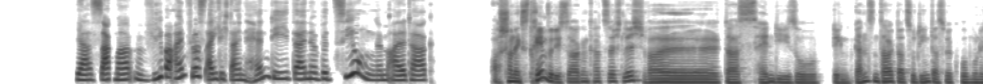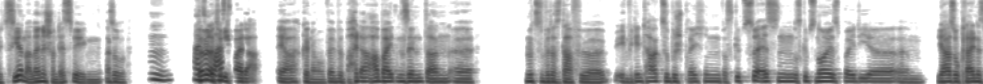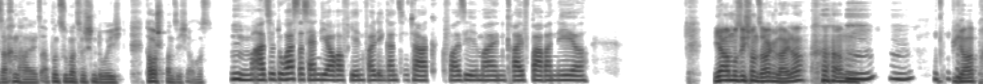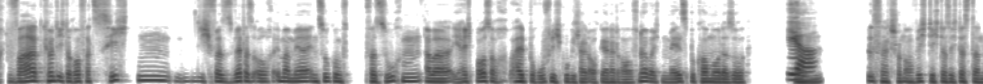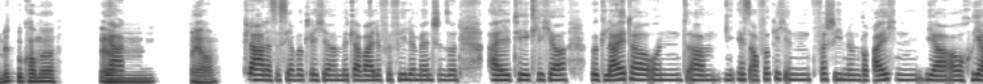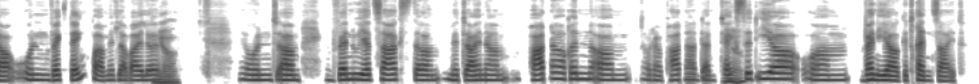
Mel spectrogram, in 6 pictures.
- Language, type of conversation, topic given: German, podcast, Wie beeinflusst dein Handy deine Beziehungen im Alltag?
- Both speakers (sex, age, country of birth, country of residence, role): female, 55-59, Germany, United States, host; male, 30-34, Germany, Germany, guest
- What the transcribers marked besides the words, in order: laughing while speaking: "beide arbeiten"; giggle; laughing while speaking: "Ähm"; giggle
